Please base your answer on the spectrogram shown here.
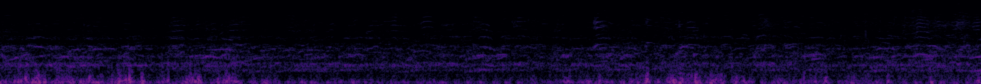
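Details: A few hundred geese flying off together during a snow storm at Heron Lake, filmed by a snow removal crew: loud, dense overlapping honking throughout, with a heavy low rumble underneath.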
